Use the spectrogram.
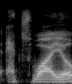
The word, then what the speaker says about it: XYO: say the abbreviation the xyo or is it like zo or Z call X yo because it stands for XY Oracle because it's a a location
